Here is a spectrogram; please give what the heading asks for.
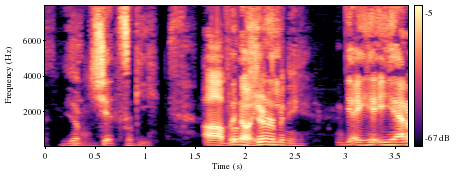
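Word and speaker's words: Niedzielski: It's Pyotr Nijelski. Remember his name? Nijelski. Nijelski.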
